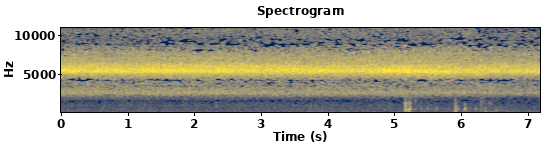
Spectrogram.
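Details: Korean katydid (Mecopoda niponensis), song.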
